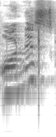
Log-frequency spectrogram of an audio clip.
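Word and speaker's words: honest: रही है इसलिए लेकिन जब हम ऑनेस्ट को स्पेल कर रहे हैं तो ह की जो साउंड है वो साइलेंट है और साउंड हमें किसकी ए रही है ओ की साउंड ए रही है विच इस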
